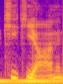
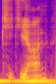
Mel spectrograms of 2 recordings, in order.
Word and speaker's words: kykeon: This was known as the kikion, and you have to forgive my pronunciation here. It is spelled sometimes K-Y-K-E-O-N or K-U-K-E-O-N. I'm going to pronounce it as kikion.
